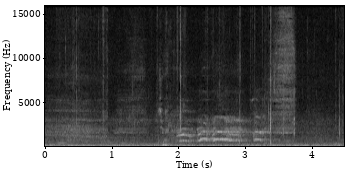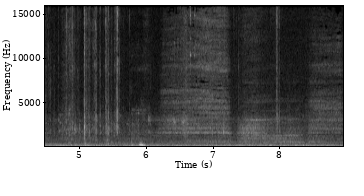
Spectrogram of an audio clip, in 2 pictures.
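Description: A rooster crows once, a long call about two seconds in, over a steady low background rumble.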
